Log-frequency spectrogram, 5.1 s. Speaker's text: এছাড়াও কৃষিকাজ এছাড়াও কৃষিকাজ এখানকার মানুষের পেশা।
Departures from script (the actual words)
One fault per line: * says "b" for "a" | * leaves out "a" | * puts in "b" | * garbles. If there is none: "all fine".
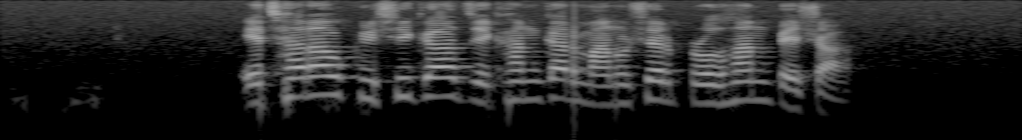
* leaves out "এছাড়াও কৃষিকাজ"
* puts in "প্রধান"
